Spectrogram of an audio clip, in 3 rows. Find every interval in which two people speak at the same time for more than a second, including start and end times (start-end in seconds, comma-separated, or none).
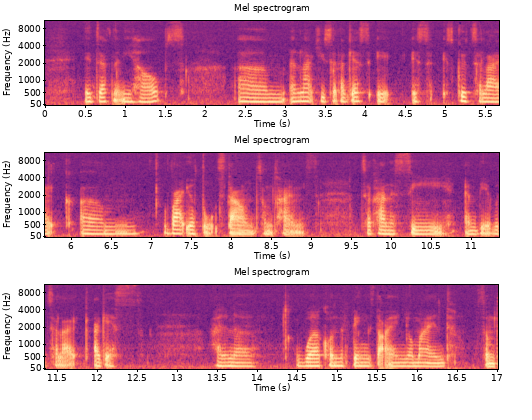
none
